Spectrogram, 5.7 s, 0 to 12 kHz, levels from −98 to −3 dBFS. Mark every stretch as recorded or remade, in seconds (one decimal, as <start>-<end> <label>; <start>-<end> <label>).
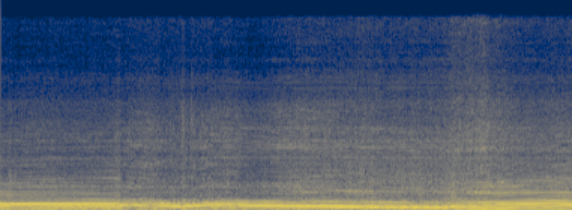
0.0-1.3 recorded; 1.3-2.1 remade; 2.1-5.7 recorded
